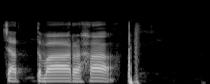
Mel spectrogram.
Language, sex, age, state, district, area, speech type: Sanskrit, male, 18-30, Kerala, Palakkad, urban, read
